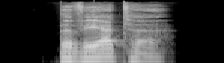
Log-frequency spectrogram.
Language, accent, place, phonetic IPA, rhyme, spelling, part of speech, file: German, Germany, Berlin, [bəˈvɛːɐ̯tə], -ɛːɐ̯tə, bewährte, adjective / verb, De-bewährte.ogg
- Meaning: inflection of bewährt: 1. strong/mixed nominative/accusative feminine singular 2. strong nominative/accusative plural 3. weak nominative all-gender singular 4. weak accusative feminine/neuter singular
